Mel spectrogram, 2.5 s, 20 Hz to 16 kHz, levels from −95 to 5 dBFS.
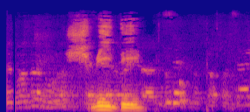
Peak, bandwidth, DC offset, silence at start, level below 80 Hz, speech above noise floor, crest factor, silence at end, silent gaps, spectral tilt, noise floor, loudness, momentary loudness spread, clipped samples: -2 dBFS; 10.5 kHz; under 0.1%; 0.05 s; -54 dBFS; 24 dB; 20 dB; 0 s; none; -5 dB/octave; -44 dBFS; -21 LUFS; 19 LU; under 0.1%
